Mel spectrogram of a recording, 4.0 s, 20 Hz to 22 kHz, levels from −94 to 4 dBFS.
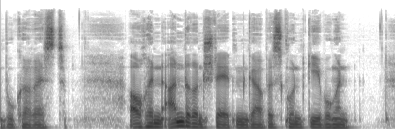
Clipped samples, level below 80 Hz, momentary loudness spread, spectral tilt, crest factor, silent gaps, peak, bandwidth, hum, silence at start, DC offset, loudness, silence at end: under 0.1%; -40 dBFS; 14 LU; -4.5 dB/octave; 18 dB; none; -4 dBFS; 16.5 kHz; none; 0 s; under 0.1%; -23 LUFS; 0 s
